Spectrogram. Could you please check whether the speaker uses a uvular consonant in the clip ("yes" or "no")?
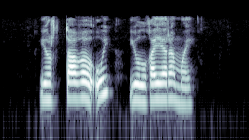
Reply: yes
